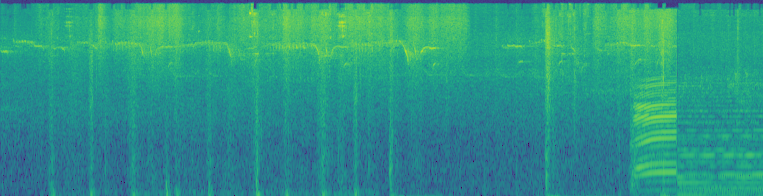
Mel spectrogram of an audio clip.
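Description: Sheep bleat near the end in Kingdom Come: Deliverance II, a distinct close call following a steady rhythm of footsteps on soft ground, against quiet outdoor ambience.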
